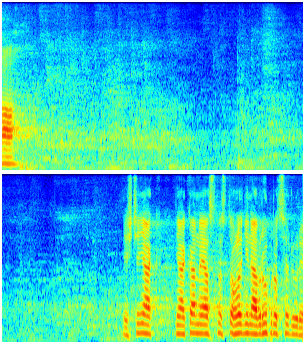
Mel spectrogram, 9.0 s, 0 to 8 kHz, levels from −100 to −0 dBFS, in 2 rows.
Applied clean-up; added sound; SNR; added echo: none; none; none; none.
